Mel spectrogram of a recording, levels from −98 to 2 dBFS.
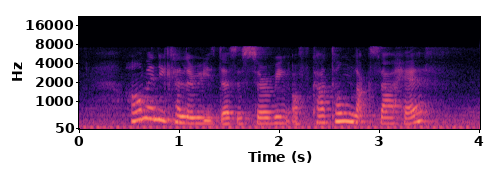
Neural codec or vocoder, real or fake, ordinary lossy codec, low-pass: none; real; none; 7.2 kHz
